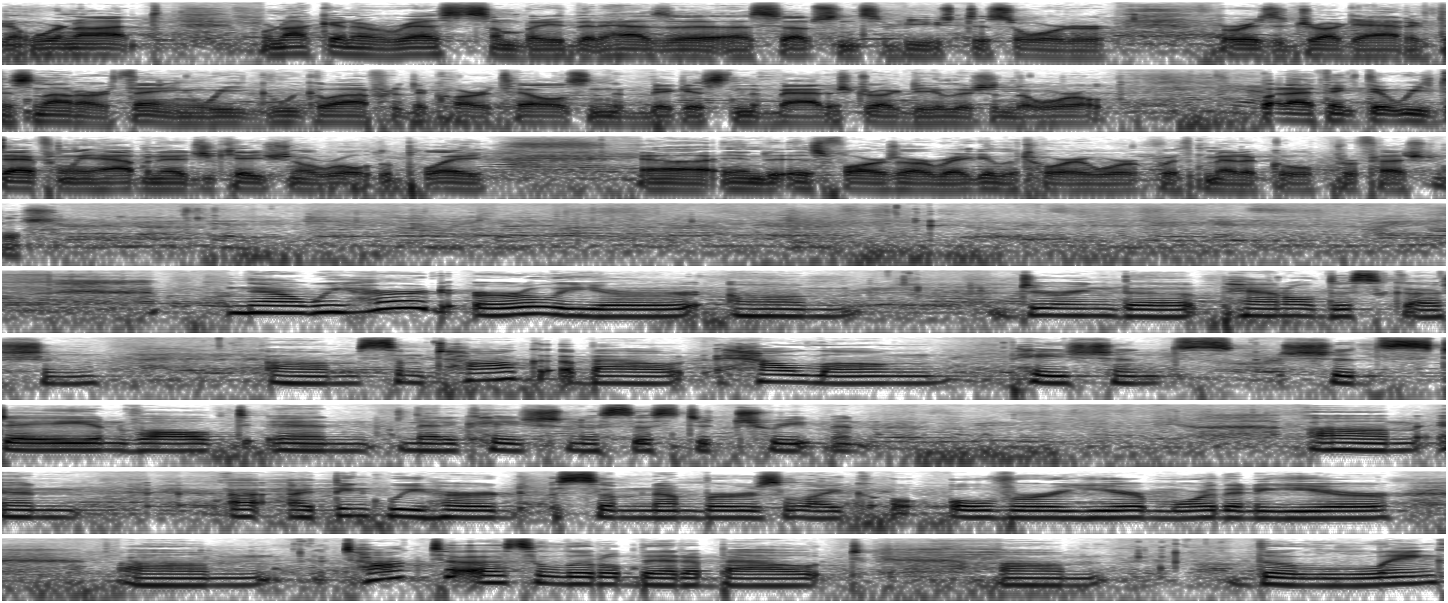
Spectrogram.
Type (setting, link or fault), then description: setting, busy venue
